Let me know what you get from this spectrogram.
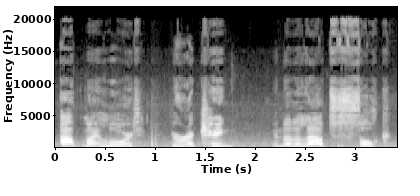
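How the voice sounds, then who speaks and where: A woman's voice: medium pitch, a bit bright, slight background noise. A woman playing a dutiful Viking warrior who speaks firmly and plainly, commanding a sulking king to come home. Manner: firm, plain-spoken, commanding. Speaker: game protagonist. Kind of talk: video game cutscene acting.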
